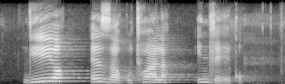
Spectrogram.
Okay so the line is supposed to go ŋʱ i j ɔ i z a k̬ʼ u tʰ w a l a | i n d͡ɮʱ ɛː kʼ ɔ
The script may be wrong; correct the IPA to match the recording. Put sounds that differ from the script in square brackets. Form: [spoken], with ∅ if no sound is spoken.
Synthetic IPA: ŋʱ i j ɔ [ɛ] z a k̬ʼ u tʰ w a l a | i n d͡ɮʱ ɛː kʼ ɔ

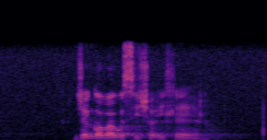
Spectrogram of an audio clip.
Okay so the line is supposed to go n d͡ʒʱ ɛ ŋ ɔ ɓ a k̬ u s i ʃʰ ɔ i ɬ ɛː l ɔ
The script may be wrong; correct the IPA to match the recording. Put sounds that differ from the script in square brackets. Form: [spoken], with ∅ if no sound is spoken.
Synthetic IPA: n d͡ʒʱ ɛ ŋ ɔ ɓ a k̬ u s i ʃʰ ɔ i ɬ ɛː l ɔ

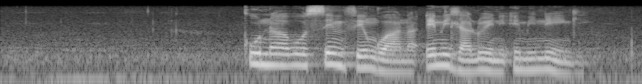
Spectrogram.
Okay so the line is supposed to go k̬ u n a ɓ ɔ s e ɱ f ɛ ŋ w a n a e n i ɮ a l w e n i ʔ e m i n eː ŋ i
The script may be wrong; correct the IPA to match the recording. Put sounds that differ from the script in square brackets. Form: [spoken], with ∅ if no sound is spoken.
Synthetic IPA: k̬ u n a ɓ ɔ s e ɱ f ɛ ŋ w a n a e [m] i ɮ a l w e n i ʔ e m i n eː ŋ i

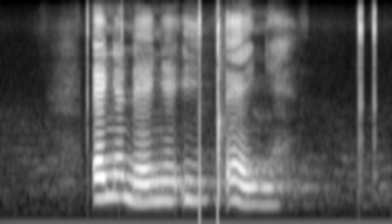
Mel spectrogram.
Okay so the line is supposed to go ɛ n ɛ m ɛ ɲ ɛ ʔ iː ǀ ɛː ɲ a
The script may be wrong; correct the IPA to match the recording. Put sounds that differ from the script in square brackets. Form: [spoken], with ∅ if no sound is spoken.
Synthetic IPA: ɛ [ɲ] ɛ [n] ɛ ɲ ɛ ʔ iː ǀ ɛː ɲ [ɛ]

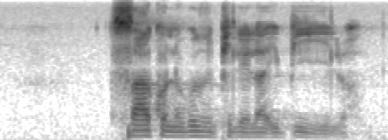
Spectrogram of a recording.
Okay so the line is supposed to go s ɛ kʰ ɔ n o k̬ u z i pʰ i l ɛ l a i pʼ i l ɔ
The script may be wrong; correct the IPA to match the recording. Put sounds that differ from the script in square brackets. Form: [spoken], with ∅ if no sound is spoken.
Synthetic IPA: s [a] kʰ ɔ n o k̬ u z i pʰ i l ɛ l a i pʼ [iː] l ɔ

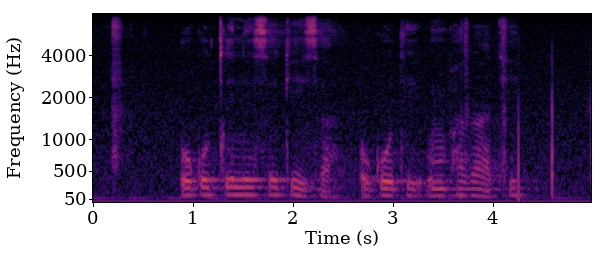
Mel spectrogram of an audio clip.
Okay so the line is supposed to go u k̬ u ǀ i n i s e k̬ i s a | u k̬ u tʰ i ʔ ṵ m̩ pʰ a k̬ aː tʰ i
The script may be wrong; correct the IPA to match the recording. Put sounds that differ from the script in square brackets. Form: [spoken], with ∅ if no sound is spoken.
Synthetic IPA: u k̬ u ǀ i n i s e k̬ i s a | u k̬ u tʰ i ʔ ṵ m̩ pʰ a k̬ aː tʰ i

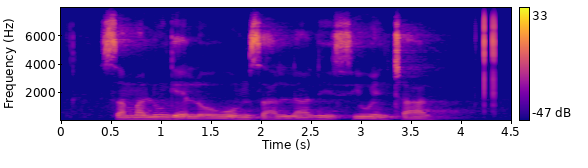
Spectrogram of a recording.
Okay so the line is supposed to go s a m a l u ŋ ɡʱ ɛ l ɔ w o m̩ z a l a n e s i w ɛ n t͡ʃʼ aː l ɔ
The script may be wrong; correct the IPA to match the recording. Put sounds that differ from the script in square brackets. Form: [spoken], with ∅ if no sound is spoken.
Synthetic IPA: s a m a l u ŋ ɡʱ ɛ l ɔ w o m̩ z a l a n [i] s i w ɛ n t͡ʃʼ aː l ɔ

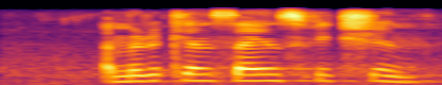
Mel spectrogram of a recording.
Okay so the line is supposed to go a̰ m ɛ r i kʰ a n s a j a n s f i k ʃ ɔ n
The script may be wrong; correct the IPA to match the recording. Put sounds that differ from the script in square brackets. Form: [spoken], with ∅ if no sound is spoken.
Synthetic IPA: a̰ m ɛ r i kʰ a n s a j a n s f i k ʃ ɔ n

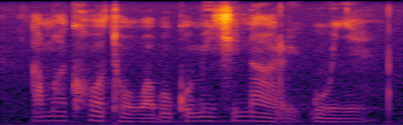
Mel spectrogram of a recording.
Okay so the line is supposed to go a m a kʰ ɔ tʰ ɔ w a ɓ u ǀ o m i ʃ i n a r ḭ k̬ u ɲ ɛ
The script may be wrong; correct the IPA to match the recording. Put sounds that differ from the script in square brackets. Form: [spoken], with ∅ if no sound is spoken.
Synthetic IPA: a m a kʰ ɔ tʰ ɔ w a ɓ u [k] o m i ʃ i n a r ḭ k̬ [uː] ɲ ɛ

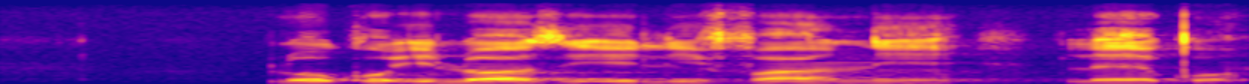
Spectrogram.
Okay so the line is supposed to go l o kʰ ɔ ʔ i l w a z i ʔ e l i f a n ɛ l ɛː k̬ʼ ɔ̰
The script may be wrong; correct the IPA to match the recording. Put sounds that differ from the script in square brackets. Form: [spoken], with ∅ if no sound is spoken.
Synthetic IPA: l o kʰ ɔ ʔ i l w a z i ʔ e l i f a n ɛ l ɛː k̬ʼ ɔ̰

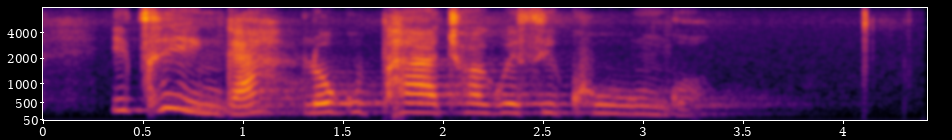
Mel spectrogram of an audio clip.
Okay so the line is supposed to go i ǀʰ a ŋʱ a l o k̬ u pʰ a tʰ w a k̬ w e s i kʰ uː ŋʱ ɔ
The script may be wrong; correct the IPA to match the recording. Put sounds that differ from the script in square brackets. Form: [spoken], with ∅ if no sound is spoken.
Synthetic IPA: i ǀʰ [i] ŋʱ a l o k̬ u pʰ a tʰ w a k̬ w e s i kʰ uː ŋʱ ɔ

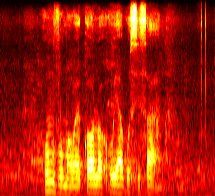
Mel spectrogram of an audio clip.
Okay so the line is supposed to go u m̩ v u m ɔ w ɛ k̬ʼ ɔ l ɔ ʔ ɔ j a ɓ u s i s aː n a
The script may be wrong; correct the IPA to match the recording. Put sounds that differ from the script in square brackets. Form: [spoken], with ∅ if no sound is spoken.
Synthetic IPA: u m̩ v u m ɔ w ɛ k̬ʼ ɔ l ɔ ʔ [u] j a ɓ u s i s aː n a

